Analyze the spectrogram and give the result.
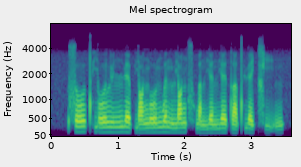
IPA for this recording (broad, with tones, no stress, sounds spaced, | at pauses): s o˥ ʊ̯ t̪ʰ j o˧˥ ʊ̯ l y˧˥ n n̪ ɥ ɛ˥˩ p j ɑ˧˥ ŋ o˧˥ ʊ̯ n̪ w ə˥˩ n l j ɑ˥ ŋ t͡sʰ w a˨ n j ɛ˥˩ n̪ j ɛ˥ t̪ ä˧˥ t̪ʰ ɥ ɛ˥˩ t͡ɕʰ ḭ˨˩˦ n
